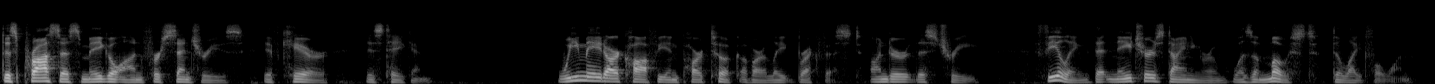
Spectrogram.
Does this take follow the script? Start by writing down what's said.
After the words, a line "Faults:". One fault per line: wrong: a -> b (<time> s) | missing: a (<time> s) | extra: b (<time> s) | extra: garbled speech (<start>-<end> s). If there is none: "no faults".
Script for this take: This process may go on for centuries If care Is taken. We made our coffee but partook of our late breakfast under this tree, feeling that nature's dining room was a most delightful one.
This process may go on for centuries If care Is taken. We made our coffee and partook of our late breakfast under this tree, feeling that nature's dining room was a most delightful one.
Faults:
wrong: but -> and (6.7 s)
